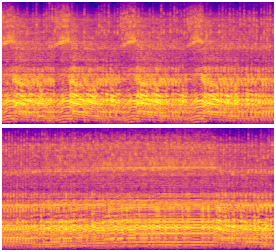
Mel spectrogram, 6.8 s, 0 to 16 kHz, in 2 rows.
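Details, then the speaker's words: Homelite XL-2 two-stroke chainsaw running after earlier repair, oiler working: revving hard with wavering pitch swoops, chain slow to pick up; clutch slow to engage, owner suspects debris or oil inside, glazed clutch drum slipping before grabbing. "The clutch is slow to engage, and I thought, well, maybe it just has some crap up in it, and it may well."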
